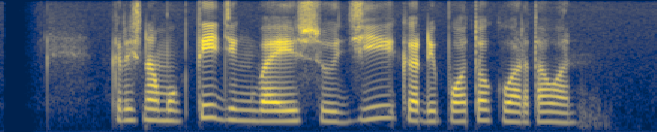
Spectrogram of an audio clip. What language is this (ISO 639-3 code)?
sun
